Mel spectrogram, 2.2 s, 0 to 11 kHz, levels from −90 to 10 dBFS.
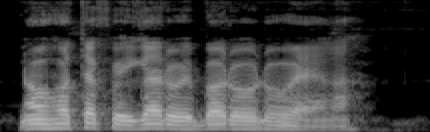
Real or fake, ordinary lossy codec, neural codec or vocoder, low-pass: real; none; none; none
